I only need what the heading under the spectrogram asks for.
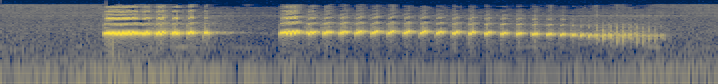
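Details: A quick burst of pulsed whistles from a Red-legged tinamou, then a long accelerating series of whistled pulses that slowly drops in pitch and ends in a softer, rougher note.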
